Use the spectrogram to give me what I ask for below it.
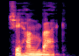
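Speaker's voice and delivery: ordinary delivery, nothing marked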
